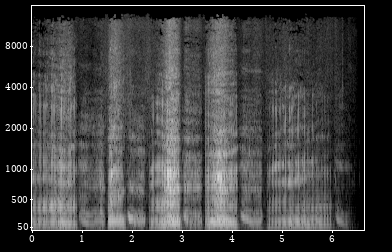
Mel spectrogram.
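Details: Jaguar giving a sawing roar of repeated coarse grunts, roughly seven strokes spaced under a second apart, loudest around the third and fourth, fading into short falling tails at the end.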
